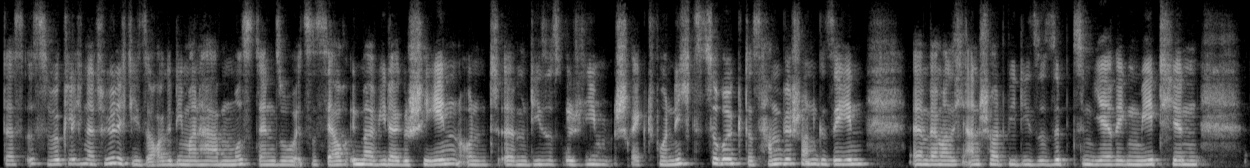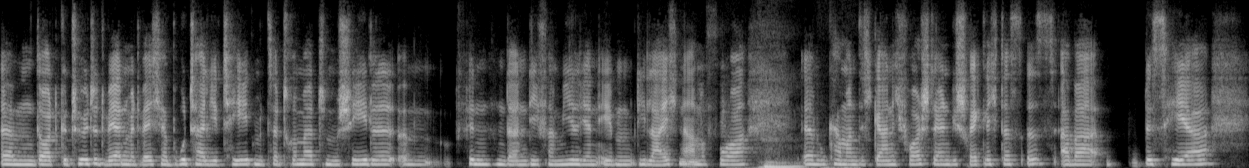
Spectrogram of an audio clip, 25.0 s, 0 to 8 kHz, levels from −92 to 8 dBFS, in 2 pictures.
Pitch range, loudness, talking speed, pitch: 185-205 Hz, -20 LUFS, 175 wpm, 195 Hz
